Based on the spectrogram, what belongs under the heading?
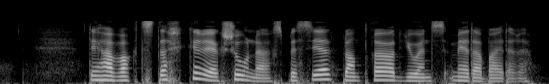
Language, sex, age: Norwegian, female, 40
